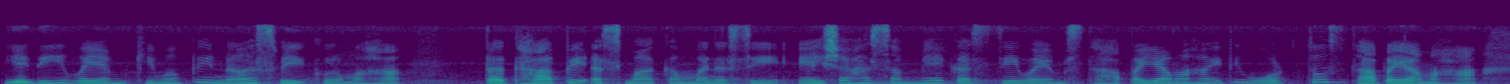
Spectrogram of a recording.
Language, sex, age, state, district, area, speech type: Sanskrit, female, 18-30, Karnataka, Chikkamagaluru, rural, spontaneous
